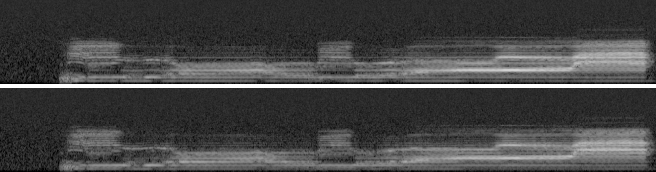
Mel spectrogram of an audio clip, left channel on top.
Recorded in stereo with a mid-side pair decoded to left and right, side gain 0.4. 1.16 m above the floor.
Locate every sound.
0.6 s singing: 40° left, 5 m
